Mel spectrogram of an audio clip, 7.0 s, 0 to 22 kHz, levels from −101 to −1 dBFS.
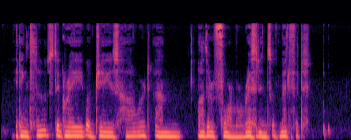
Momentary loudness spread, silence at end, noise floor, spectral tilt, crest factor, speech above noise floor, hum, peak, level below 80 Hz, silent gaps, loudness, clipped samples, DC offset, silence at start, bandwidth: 12 LU; 0.45 s; -56 dBFS; -5 dB/octave; 18 dB; 28 dB; none; -12 dBFS; -54 dBFS; none; -29 LUFS; under 0.1%; under 0.1%; 0.3 s; 11.5 kHz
